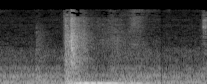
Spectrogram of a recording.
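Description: A door shutting with a heavy thud about two-thirds of a second in, the sound fading over about a second.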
